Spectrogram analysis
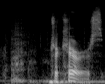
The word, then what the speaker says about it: Tricharis: You found the wrappings that Gondival Harthing wanted you to get from Tricharis. Tricharis? Triceras? Tricharis. It looks like a Latin name, so it would be a hard C.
